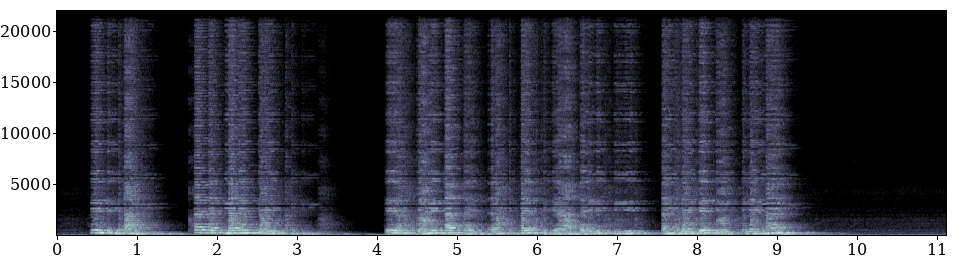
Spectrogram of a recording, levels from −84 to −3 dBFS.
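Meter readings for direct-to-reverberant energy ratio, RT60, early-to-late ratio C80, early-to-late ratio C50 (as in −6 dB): −2.5 dB, 0.80 s, 7.0 dB, 3.5 dB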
